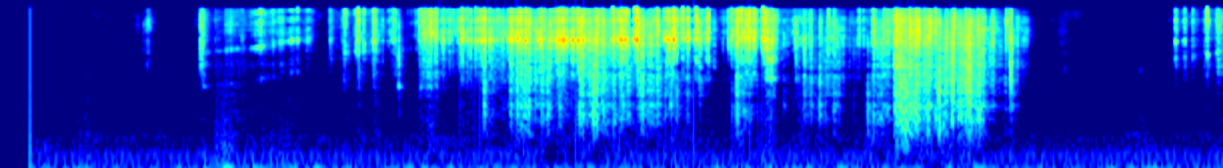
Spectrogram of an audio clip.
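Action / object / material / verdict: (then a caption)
scrape / soap bar scraped with a blade / soap / none. A palm-sized solid bar of soap with a pink outer layer and white core is held in one hand and scraped and shaved with a metal utility blade, then a knife, so flakes fall off. Bright, dry scraping and tearing strokes come in bursts over a steady low hum.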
